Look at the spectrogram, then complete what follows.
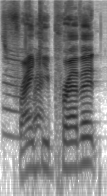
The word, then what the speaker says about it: Franke Previte: remember to speak into the mic I'm Frankie prevatt and Lisa Sherman hi and now I'm gonna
